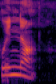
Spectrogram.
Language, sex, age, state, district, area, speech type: Assamese, female, 30-45, Assam, Jorhat, urban, read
